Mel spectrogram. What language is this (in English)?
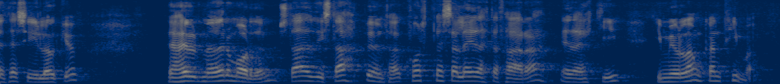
Icelandic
